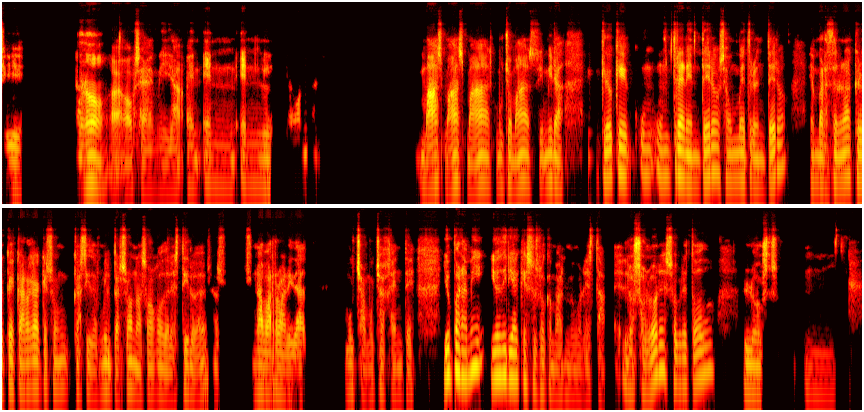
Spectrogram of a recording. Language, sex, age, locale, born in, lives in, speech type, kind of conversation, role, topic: Spanish, male, 25-29, es-ES, Spain, Spain, conversation, unstructured, none, ¿Qué es lo que más te molesta al usar el transporte público?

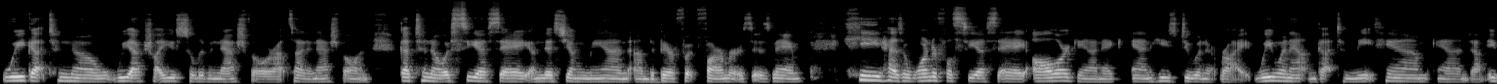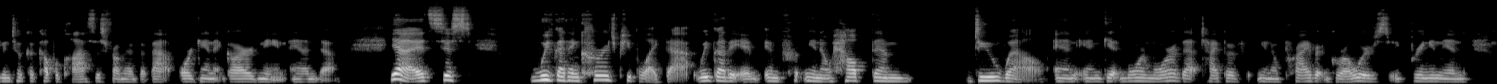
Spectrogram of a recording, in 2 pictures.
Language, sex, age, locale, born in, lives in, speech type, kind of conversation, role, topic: English, female, 70-74, en-US, United States, United States, conversation, podcast, guest, How do you find a fitness routine that truly works for you?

